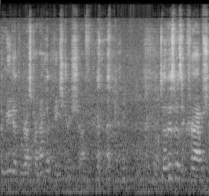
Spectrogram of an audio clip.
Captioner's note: laughs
